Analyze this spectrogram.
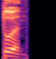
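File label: "dun", Mandarin Chinese, neutral tone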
